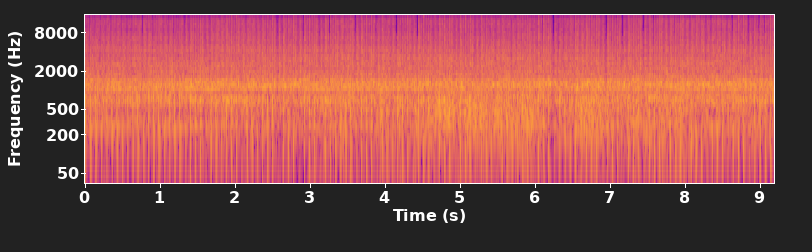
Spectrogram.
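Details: "Big Blue" 53 L single-cylinder engine after a plate patch on the cylinder, outside on a windy 24-degree morning: sharp, rapid barking at a steady rate with no misfires, rattles or knock, running strong. The oil pump leaks.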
